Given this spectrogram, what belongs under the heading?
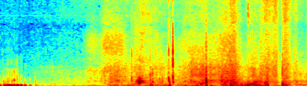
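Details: Stomach growling: low rumbling growl followed by irregular gurgles and clicks from gas and fluid moving through the gut.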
